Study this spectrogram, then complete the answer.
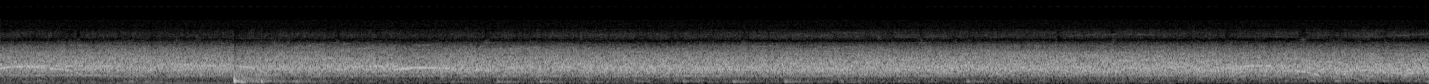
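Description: A huge stadium crowd roars and cheers loudly.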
